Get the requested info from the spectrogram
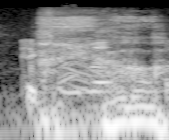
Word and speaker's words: Tequila: My name is actually Tequila, like the drink.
